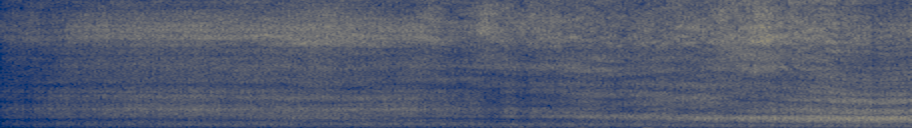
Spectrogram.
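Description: Canister stove burner running under a pot, a steady rushing noise of gas flame that grows louder over the last few seconds.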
